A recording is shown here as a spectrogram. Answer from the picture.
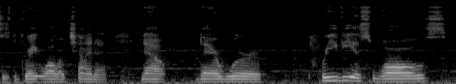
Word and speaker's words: Qin: finish our discussion with the chin which is of course where the name China comes pronounced chin he was not necessarily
